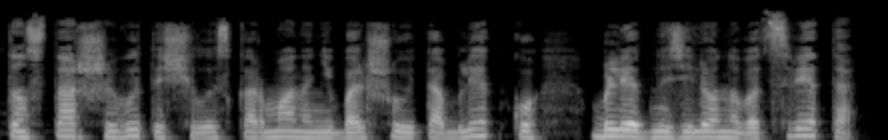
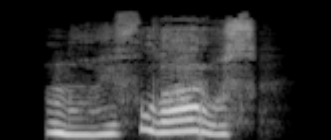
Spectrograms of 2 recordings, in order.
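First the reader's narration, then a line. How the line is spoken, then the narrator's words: Sobbing again. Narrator (Russian): вновь всхлипнула Василиса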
